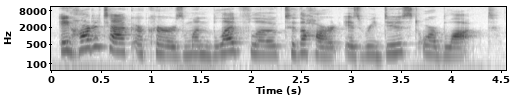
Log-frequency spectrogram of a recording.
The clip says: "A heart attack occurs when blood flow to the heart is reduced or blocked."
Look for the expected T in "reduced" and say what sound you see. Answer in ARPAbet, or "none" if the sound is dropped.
T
